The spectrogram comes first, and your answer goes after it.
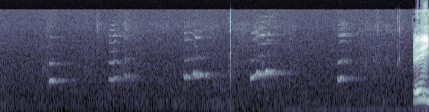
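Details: Puppies, a group of dogs, giving short high whining calls with faint harmonics, about six spaced over four seconds, each slightly rising or level; a loud sharp burst at the end, quiet room.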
